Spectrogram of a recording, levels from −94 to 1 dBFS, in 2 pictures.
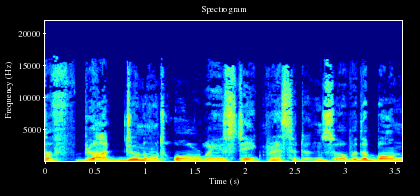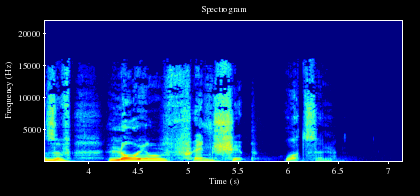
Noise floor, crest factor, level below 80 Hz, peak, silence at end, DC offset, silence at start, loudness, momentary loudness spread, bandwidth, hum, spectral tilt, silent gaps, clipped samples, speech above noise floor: -88 dBFS; 18 dB; -68 dBFS; -12 dBFS; 0.8 s; under 0.1%; 0 s; -30 LUFS; 15 LU; 16 kHz; none; -5 dB/octave; none; under 0.1%; 58 dB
